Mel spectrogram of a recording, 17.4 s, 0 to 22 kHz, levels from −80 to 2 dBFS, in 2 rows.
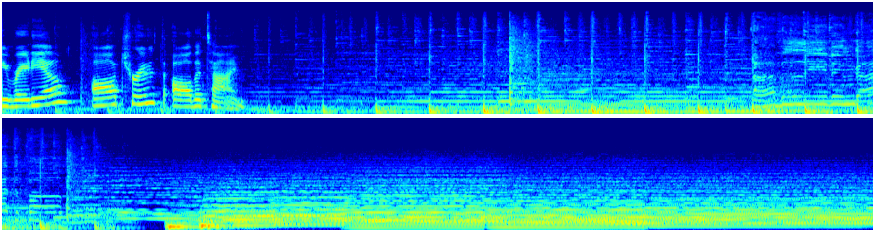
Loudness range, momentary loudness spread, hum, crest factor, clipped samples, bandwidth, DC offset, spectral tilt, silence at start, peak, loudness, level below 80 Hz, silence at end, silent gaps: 6 LU; 11 LU; none; 16 dB; under 0.1%; 16.5 kHz; under 0.1%; -6 dB/octave; 0 s; -16 dBFS; -32 LUFS; -40 dBFS; 0 s; none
